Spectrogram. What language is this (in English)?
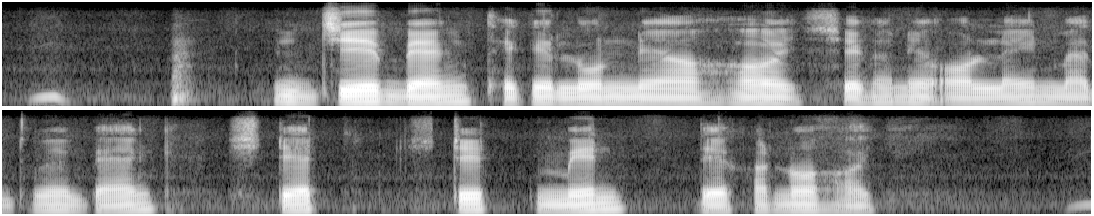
Bangla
